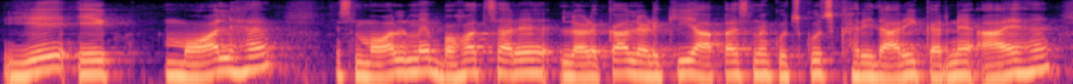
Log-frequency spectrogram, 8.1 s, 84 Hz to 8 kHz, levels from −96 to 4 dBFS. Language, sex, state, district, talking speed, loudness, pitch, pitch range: Hindi, male, Jharkhand, Ranchi, 125 wpm, -15 LUFS, 145 Hz, 135-160 Hz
